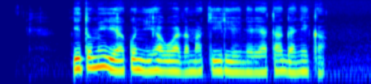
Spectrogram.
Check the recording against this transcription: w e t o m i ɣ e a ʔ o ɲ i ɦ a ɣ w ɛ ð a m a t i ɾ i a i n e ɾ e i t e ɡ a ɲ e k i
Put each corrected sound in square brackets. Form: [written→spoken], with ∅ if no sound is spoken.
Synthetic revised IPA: [w→ɣ] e t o m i ɣ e a [ʔ→k] o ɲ i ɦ a ɣ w [ɛ→a] ð a m a [t→k] i ɾ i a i n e ɾ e [i→a] t [e→a] ɡ a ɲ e k [i→a]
